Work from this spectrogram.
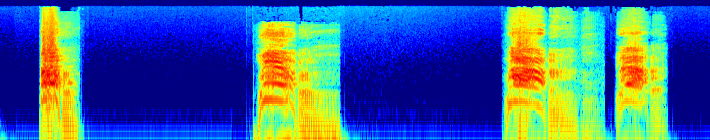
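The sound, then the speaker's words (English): Loud two-part wahoo calls from three different baboons, heard as four harsh, barking bursts separated by silence, some bursts breaking into two parts. “Okay, well, let's hear a sequence of three different baboons doing wahoos.”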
